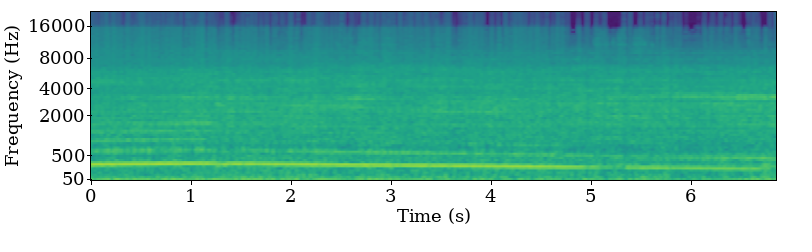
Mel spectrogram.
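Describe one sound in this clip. A motorcycle engine hums steadily, its pitch slowly falling as it slows.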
